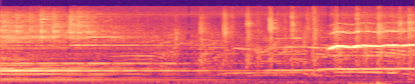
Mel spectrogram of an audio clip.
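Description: Live rock band: a held chord fades away, then sliding, wavering notes come in, and about three seconds in a high note glides up and holds with a wobble.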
